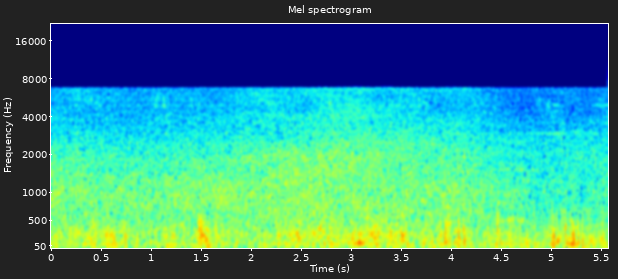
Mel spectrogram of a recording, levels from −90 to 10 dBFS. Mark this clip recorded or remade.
remade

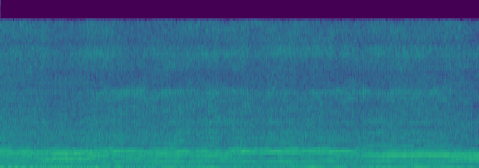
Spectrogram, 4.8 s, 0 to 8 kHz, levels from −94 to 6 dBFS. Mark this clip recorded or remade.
remade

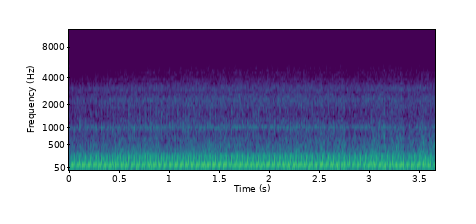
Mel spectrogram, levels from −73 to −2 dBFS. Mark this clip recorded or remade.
recorded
